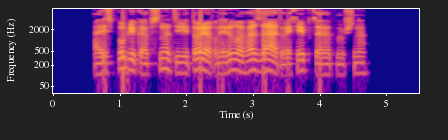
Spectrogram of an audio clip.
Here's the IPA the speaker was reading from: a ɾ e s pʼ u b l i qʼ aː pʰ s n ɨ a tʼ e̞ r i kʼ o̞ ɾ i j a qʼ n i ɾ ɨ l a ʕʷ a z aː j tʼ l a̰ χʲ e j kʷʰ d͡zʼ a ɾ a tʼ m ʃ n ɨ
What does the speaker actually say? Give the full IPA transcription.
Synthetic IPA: a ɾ e s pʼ u b l i kʼ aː pʰ s n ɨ a tʼ e̞ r i tʼ o̞ ɾ i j a qʼ n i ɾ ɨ l a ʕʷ a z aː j tʼ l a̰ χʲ e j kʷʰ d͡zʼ a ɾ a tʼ m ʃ n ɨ

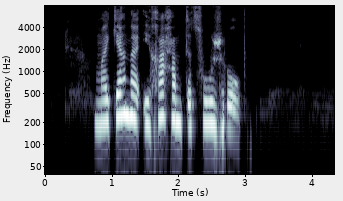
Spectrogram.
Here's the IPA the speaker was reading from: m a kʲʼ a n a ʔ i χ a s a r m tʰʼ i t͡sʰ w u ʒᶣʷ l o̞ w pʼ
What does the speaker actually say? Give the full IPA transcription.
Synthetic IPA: m a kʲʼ a n a ʔ i χ a ħ a m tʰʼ a t͡sʰ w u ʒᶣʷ r o̞ w pʼ

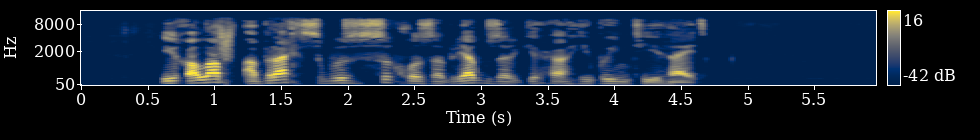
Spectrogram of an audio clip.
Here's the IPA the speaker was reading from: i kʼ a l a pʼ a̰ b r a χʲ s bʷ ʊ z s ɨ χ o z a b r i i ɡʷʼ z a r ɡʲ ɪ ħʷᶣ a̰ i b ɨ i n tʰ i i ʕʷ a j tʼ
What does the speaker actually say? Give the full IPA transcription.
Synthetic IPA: i qʼ a l a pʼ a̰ b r a χʲ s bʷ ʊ z s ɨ χ o z a b r i a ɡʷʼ z a r ɡʲ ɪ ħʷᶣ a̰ i b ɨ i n tʰ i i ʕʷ a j tʼ

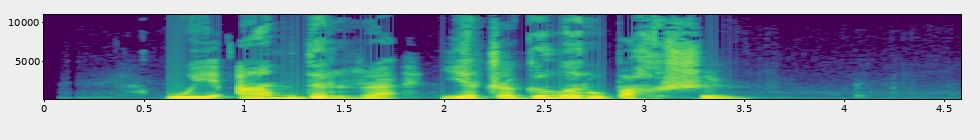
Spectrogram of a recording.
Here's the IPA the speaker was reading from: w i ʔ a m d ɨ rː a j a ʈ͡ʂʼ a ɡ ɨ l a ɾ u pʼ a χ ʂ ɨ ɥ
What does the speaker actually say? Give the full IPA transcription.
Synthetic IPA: w i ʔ a m d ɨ rː a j a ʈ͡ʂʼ a ɡ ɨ l a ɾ u pʼ a χ ʂ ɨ ɥ

